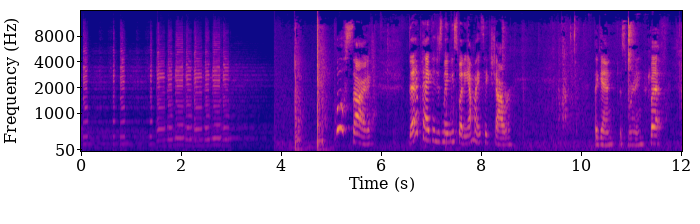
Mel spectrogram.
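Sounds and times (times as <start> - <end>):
instrumental music melody: 0.0 - 3.9
loud thumps: 4.2 - 5.1.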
